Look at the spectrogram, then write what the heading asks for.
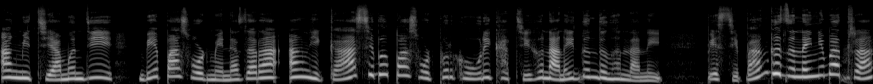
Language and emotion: Bodo, surprised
